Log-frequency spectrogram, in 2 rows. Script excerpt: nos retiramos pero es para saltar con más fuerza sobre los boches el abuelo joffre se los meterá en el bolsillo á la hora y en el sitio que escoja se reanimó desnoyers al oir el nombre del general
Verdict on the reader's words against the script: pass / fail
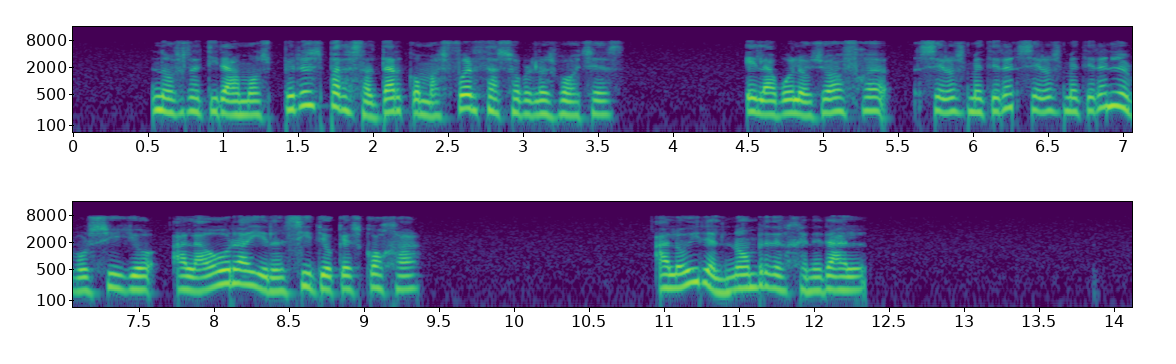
fail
